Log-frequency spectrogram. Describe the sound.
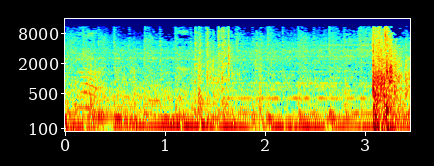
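Gunfire in the action film John Wick: Chapter 2 (2017) as John guns down several men: a few sharp shots crack over a dense soundtrack, and the loudest burst comes near the end.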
